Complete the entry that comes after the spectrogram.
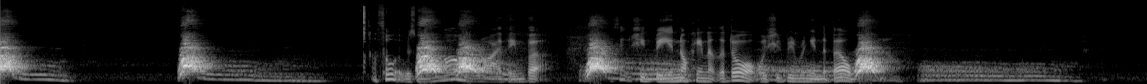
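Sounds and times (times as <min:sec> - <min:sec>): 
dog barking at the window: 0:00.0 - 0:00.4, 0:01.8 - 0:02.2, 0:04.2 - 0:05.1, 0:05.8 - 0:06.4, 0:08.5 - 0:09.0
speech: 0:03.8 - 0:09.3.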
